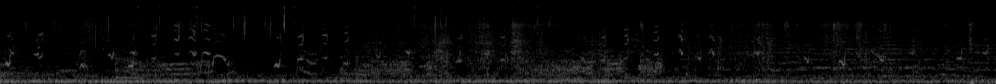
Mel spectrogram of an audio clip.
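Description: Rapid, scratchy partridge clucks and chuckles run on and off throughout, over a steady low rumbling hum and general background noise.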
